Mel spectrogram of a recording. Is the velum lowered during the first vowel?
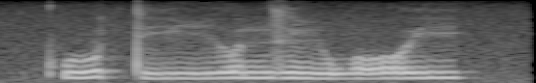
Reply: no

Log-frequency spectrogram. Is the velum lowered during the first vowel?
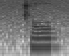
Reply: yes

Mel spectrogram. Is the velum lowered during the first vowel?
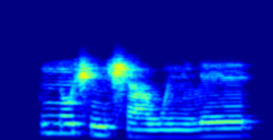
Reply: yes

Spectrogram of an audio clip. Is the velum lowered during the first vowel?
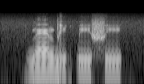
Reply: yes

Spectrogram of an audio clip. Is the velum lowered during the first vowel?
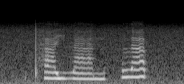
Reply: no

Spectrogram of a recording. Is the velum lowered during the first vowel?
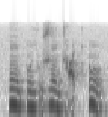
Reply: yes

